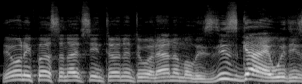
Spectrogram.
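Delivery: high, loud character voice; excitable innkeeper. Acted. Innkeeper marvelling at a guest turning into a panther, excitable. Game master plays an innkeeper figure.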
